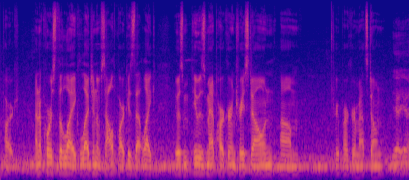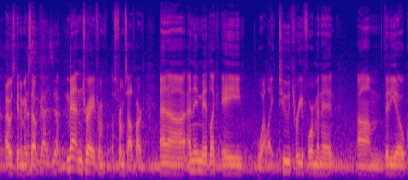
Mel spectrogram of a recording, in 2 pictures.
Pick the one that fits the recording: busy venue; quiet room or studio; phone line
busy venue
